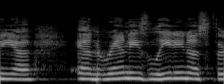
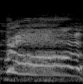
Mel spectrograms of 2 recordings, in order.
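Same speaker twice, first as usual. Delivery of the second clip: roaring shout; 10 semitones higher, 4 dB louder than usual. Retold or imitated. Breaking the crutches.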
